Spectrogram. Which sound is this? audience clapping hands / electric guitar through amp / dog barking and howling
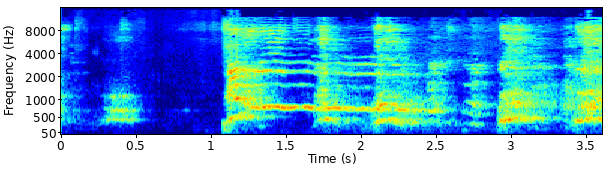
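dog barking and howling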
